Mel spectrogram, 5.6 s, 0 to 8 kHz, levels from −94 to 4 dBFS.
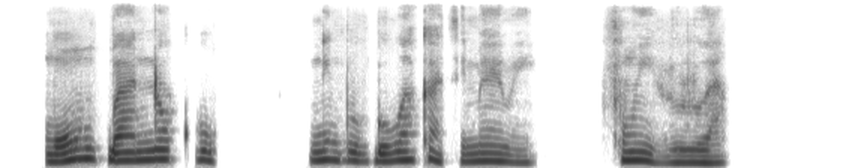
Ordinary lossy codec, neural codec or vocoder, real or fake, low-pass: none; codec, 16 kHz, 4 kbps, X-Codec, HuBERT features, trained on balanced general audio; fake; 7.2 kHz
